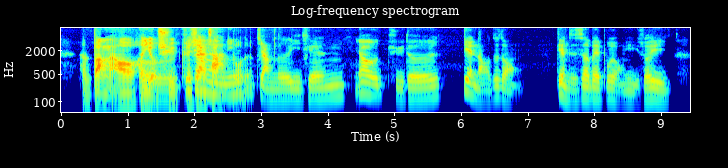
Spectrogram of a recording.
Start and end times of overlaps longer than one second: 1.2-2.8

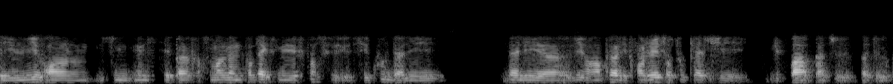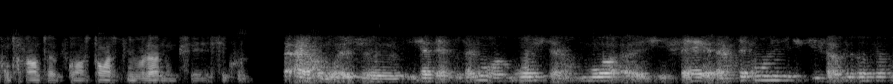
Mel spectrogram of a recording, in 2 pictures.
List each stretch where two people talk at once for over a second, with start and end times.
none

